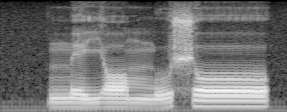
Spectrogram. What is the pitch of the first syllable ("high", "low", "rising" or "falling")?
low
